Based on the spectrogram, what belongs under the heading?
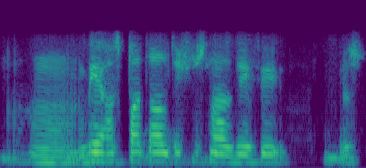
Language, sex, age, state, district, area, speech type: Kashmiri, male, 18-30, Jammu and Kashmir, Baramulla, rural, conversation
